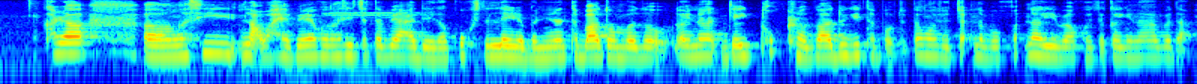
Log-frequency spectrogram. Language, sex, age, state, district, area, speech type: Manipuri, female, 18-30, Manipur, Bishnupur, rural, spontaneous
